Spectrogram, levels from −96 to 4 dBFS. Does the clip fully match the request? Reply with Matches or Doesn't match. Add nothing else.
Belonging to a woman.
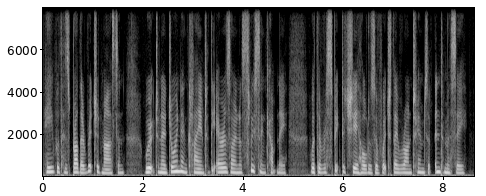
Matches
